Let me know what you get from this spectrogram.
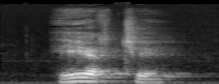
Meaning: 1. diminutive of heer 2. diminutive of here
- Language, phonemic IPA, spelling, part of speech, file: Dutch, /ˈhercə/, heertje, noun, Nl-heertje.ogg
